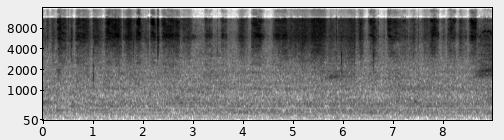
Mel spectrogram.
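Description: Pencil lead rubbing and shading across paper while drawing a face portrait, a continuous soft dry scratching with quick back-and-forth strokes, close and fairly quiet, no talking.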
